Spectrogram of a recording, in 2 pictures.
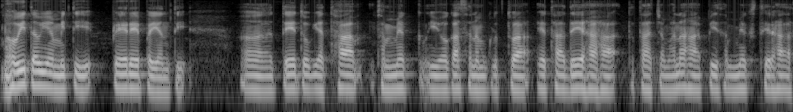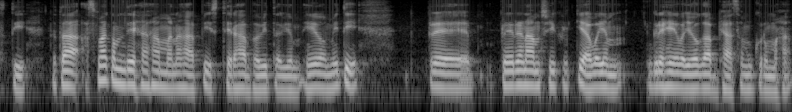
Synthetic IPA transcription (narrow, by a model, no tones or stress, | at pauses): bʱɐʋit̪ɐʋjɐmit̪ipɾeːɾeːpɐjɐnt̪i | t̪eːt̪ujɐt̪ʰaːsɐmjɐk̚joːɡaːsɐnɐmkɾut̪ʋaːjɐt̪ʰad̪eːɦɐɦɐ̆t̪ɐt̪ʰɐɦt͡ʃɐmɐnɐɦɐ̆ɐpisɐmjɐkst̪ʰiɾɐɦɐɐst̪it̪ɐt̪ʰɐɐsmɐkɐmd̪eːɦɐɦɐ̆mɐnɐɦɐɐpist̪ʰiɾɐɦɐbʱɐʋit̪ɐʋjɐmeːʋɐmit̪i | pɾeːɾjɐɳaːmsʋiːkɾut̪jɐːʋɐjɐm | ɡɾɪɦeːʋɐjoːɡaːbʱjaːsɐmkuɾmɐɦɐ̆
